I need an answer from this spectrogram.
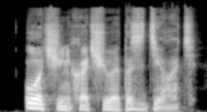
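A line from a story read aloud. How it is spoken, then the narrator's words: Growling. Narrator (Russian): рычала она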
